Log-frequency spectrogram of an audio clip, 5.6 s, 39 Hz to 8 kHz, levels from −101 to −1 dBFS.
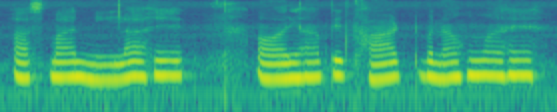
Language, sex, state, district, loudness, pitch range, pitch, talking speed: Hindi, female, Bihar, Jamui, -15 LUFS, 200-225 Hz, 210 Hz, 110 wpm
